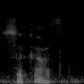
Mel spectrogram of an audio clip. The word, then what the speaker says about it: Succoth: And verse 20, so they took their journey from Succoth. Is that how you say it? – Succoth.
